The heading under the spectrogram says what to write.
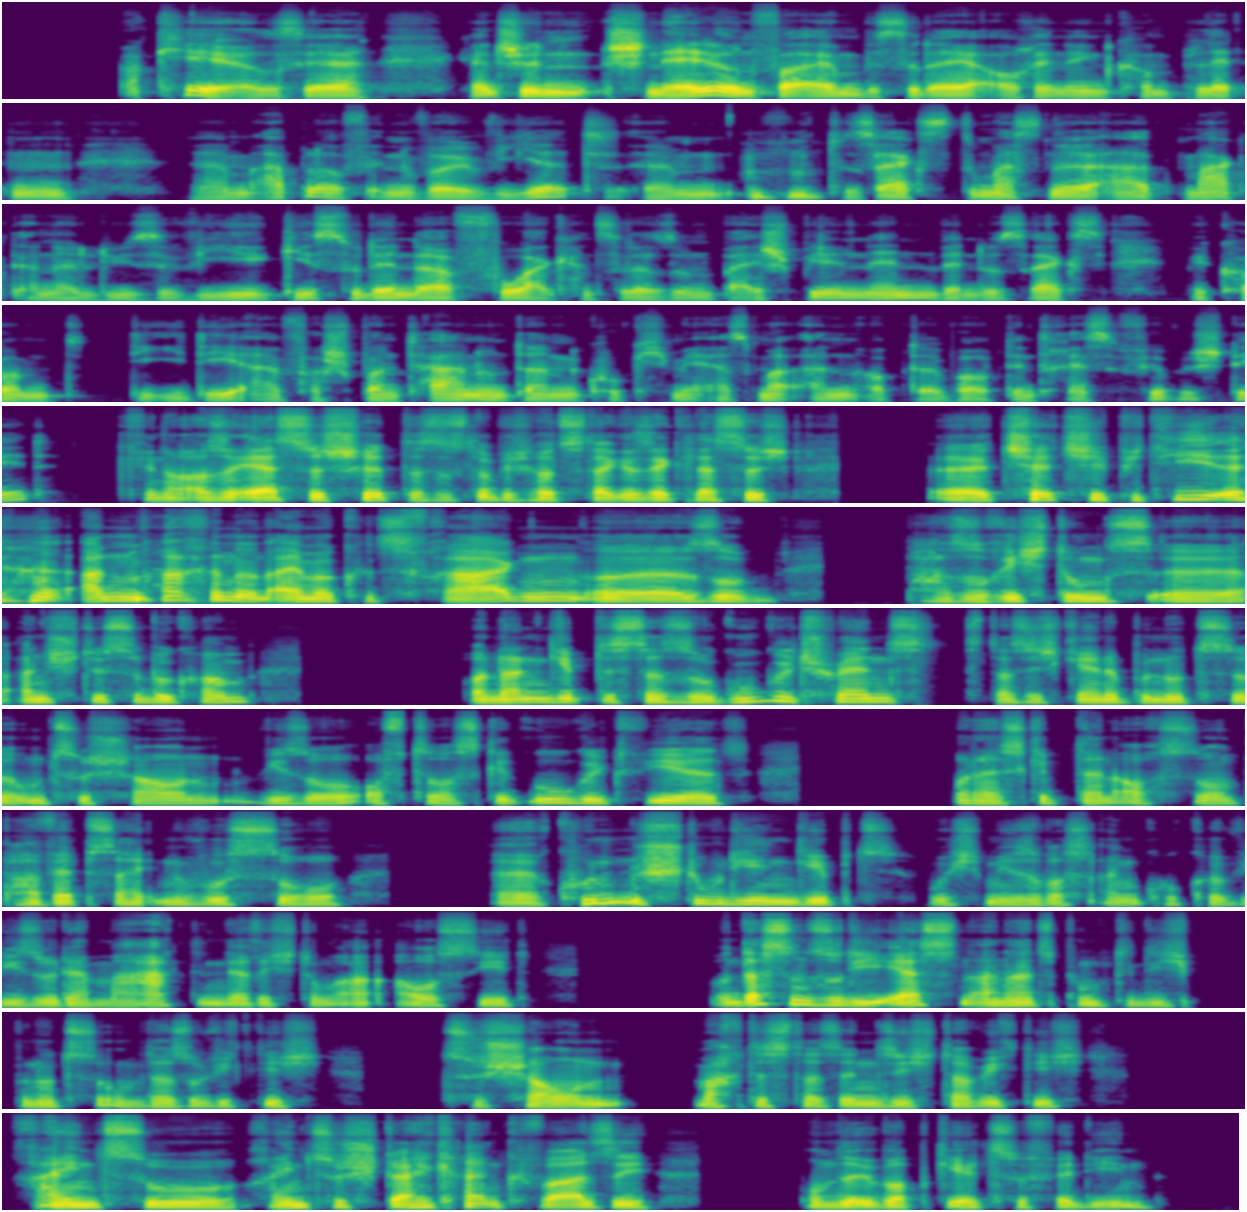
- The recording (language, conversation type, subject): German, podcast, Wie testest du Ideen schnell und günstig?
- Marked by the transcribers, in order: chuckle; laughing while speaking: "anmachen"; laughing while speaking: "reinzusteigern"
